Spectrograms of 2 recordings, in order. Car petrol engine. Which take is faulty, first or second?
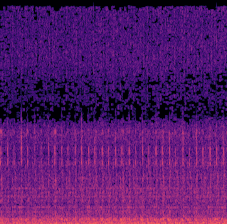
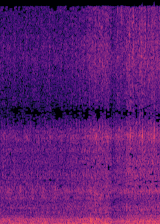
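first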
